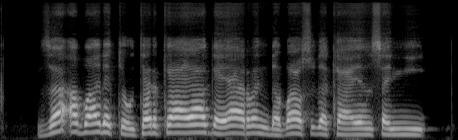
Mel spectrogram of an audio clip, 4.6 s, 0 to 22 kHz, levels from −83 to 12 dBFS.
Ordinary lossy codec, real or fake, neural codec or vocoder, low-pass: none; fake; autoencoder, 48 kHz, 32 numbers a frame, DAC-VAE, trained on Japanese speech; none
